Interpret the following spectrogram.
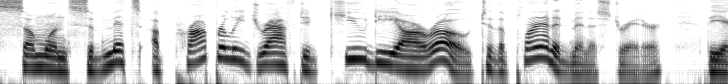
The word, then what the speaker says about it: QDRO: Section one, the QDRO, the legal document that controls everything.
